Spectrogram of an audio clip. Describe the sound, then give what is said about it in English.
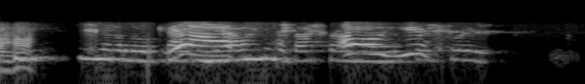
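A male cat meows a few times, drawn-out rising and falling cries, mixed in with people talking; the meows sit at a similar loudness to the voices. “You have a little cat meowing in your background.”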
